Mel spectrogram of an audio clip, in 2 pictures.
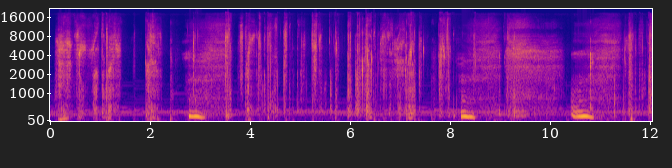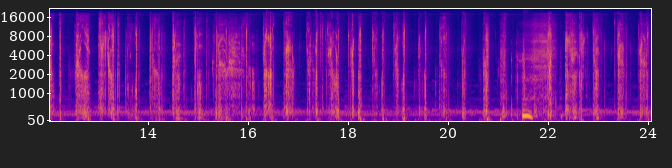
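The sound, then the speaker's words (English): Quiet, wet sucking and smacking mouth sounds form a long stream of many soft irregular clicks and slurps over a low steady hum. “You don't mind if I just quietly suck for a little while, do you?”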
